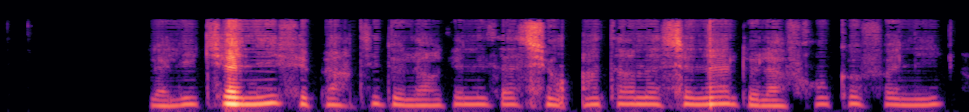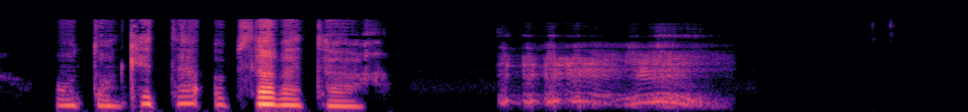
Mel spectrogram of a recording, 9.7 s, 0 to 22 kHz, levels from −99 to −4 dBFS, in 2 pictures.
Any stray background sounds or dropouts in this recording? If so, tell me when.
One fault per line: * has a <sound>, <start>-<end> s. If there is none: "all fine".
* has a throat clearing, 7.3-8.5 s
